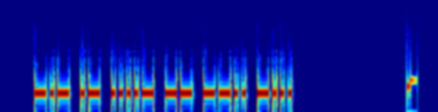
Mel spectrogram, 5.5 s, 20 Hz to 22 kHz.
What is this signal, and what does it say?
Morse code, heard as a keyed tone, about 25 wpm, 700 Hz. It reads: KA4MZB
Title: USA Call Signs 25wpm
